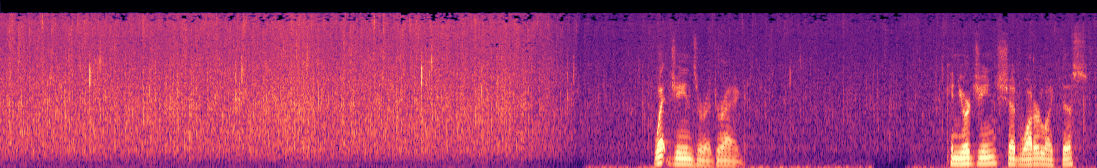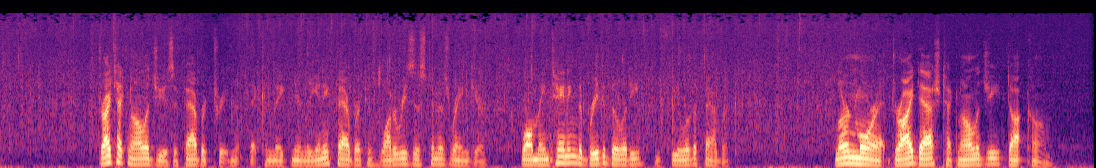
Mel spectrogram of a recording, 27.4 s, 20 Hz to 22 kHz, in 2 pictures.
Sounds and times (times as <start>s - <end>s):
Stream: 0.0s - 26.6s
Speech: 8.2s - 9.4s, 11.8s - 13.6s, 15.0s - 22.8s, 24.2s - 26.9s.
